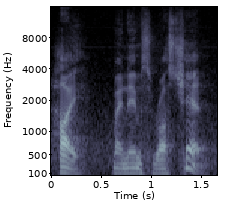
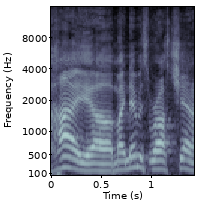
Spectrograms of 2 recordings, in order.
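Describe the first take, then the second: First: It sounds calm and composed. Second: It sounds excited, like an eager salesperson. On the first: The speaker comes across as a professional. The speaker calls it right. "That's professional, very calm" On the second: The speaker comes across as a salesperson. The speaker calls it wrong. "You sound like a salesperson"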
